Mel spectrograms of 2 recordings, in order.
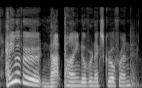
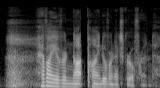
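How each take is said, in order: First: DJ question. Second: Glum echo. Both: Acted.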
